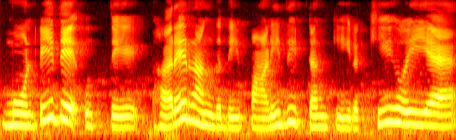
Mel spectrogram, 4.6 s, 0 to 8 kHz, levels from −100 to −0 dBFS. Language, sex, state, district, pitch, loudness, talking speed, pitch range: Punjabi, female, Punjab, Pathankot, 215 Hz, -16 LUFS, 155 wpm, 190-260 Hz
